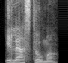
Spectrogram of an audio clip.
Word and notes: elastomer: Indian

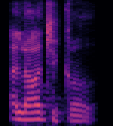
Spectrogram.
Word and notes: alogical: Indian

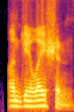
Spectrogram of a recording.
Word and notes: undulation: American English

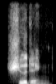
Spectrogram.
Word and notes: shooting: American English

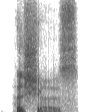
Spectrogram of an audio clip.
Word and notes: hachures: British English

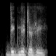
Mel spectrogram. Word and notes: dignitary: Indian

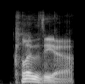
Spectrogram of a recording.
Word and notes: clothier: British English

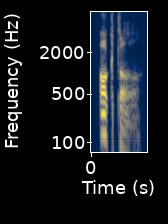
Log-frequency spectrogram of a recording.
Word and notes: octal: British English

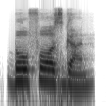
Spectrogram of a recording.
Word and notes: Bofors gun: Indian

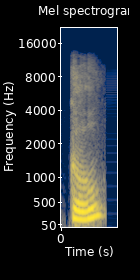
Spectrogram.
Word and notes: CU: Indian

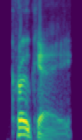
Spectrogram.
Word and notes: croquet: British English

